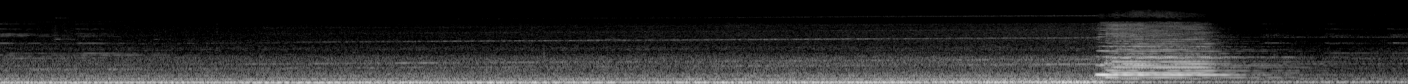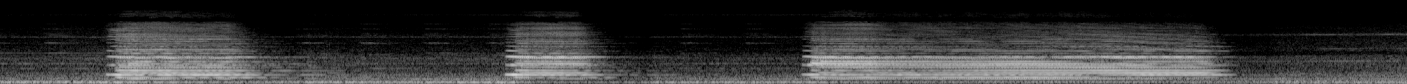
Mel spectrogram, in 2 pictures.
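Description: Diesel locomotive air horn sounding the grade-crossing signal: two long blasts, one short, then a final long blast held about four seconds as the train reaches the crossing. The horn plays several notes at once. A low rumble from the approaching train comes before the horn.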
